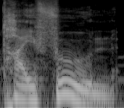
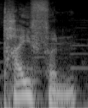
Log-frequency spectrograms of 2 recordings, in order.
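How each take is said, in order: First: The second syllable has a long 'oo' vowel. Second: The second syllable has a short 'o' vowel. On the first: The speaker calls it wrong. "It's not Typhoon" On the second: The speaker calls it right. "it's Typhon"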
